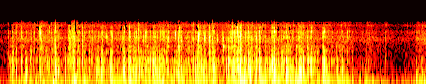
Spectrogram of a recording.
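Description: Heavy rain: dense, irregular pattering of raindrops striking close to the microphone. It starts suddenly and thins out near the end.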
